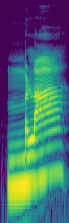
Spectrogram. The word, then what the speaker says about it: mla: It'll be a mix of ma and la all together.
